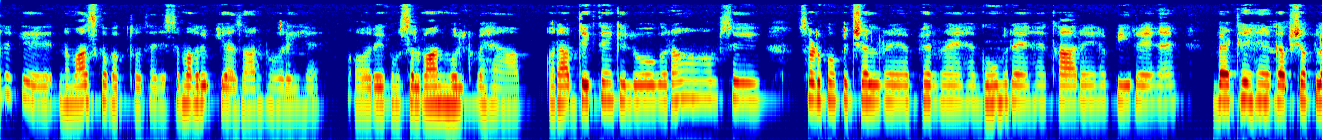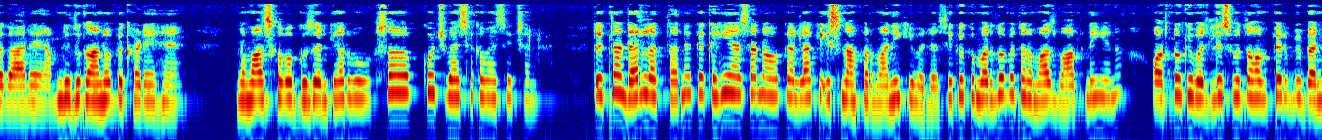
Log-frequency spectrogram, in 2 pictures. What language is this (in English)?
Urdu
